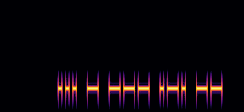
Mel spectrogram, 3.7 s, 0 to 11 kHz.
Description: Morse code, heard as a keyed tone, about 22 wpm, 690 Hz. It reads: STORM
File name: 5 Letter Words - First 3 Letters Given - 22wpm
